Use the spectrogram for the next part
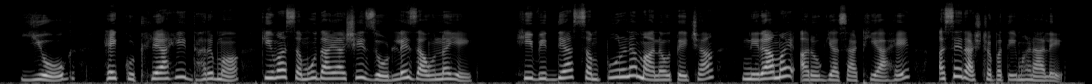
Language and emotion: Marathi, neutral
